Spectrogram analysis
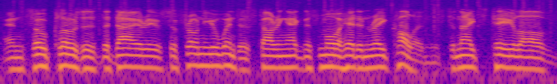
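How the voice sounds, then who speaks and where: A man narrating in formal, dramatic 1940s radio announcer style, with measured phrasing, on an old broadcast recording. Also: mid-range voice. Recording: old radio broadcast, loud music behind.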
